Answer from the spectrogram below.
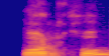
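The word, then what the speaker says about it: urqu: Orjo algo. Orjo. Se pronuncia como una O, ¿no?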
